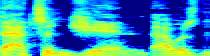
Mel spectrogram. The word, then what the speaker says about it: Djinn: It's called The Djinn, and it looks like it's spelled Dudjin, but that's actually, the D is kind of silent, kind of like Django, like Djinn. That's how you do it.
